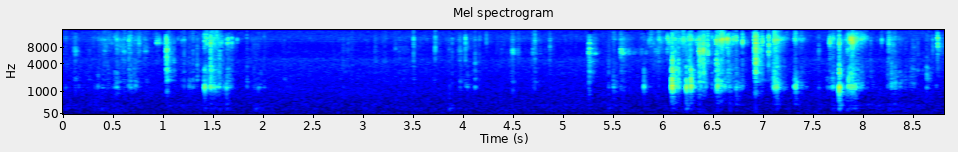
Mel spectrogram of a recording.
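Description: A snap-off utility knife blade shaves the edge of a solid, dry, yellow oval bar of soap, breaking off crumbly, crunchy flakes. Quiet, dry scraping crunches come in scattered short bursts, with a brief cluster near the start and a louder, denser run of crisp, bright crackles toward the end.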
